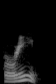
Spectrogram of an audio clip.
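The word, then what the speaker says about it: Perine: bad but you did not P Ryan it's purine no it's not it's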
